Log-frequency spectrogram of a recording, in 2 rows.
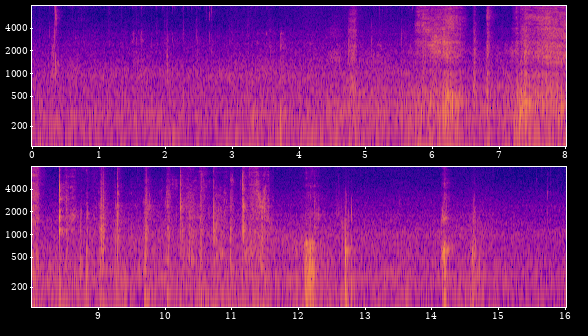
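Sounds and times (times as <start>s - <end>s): chewing clicks and smacks: 0.1s - 3.8s.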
